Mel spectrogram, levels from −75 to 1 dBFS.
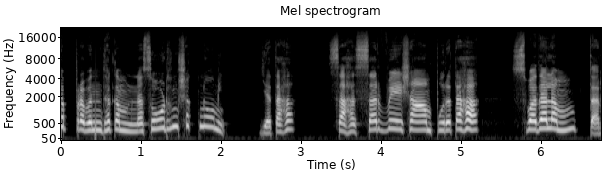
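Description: At 0.43 s the speech cuts to silence for 8 ms, then carries on: a Bluetooth stall, likely from interference holding packets back until the headphones' buffer ran dry. It is a clean gap of silence, not a click or a smeared, concealed patch.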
